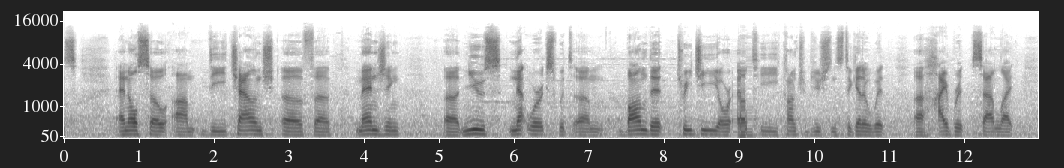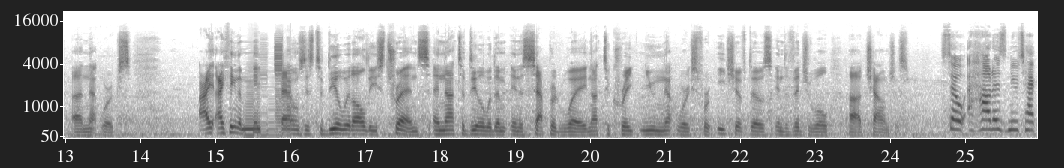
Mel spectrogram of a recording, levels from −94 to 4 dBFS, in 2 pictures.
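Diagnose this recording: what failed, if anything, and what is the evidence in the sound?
The driver or buffer stage was likely starved of new audio, so the playback path kept re-sending its last short block instead of fresh samples. The result is robotic sound from repeated short buffers at 8.94 to 9.24 s and again at 15.39 to 16.01 s: a rigid, metallic buzz locked at 100 Hz, which fits a 10 ms block looping over and over, with most of the real audio in those spans skipped.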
